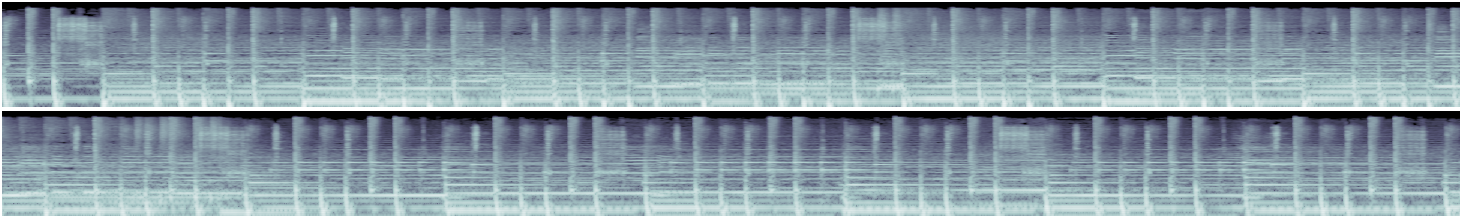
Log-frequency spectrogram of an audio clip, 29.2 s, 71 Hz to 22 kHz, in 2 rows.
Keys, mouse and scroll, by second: 1.1-1.7 scroll up 4, 1.4 shift+middle drag, 2.0-2.5 drag, 3.1 click, 7.0-8.8 middle drag, 8.8 scroll down 2, 9.1 KP_1, 9.9 a, 10.3 alt+r, 10.6-11.4 scroll up 7, 11.4 drag, 12.0 scroll down 3, 12.4 r, 15.9-16.3 scroll up 7, 16.4 ctrl+Tab, 16.7 shift+click, 17.2 ctrl+Tab, 18.1 alt+z, 19.0 ctrl+click, 19.4-20.8 middle drag, 20.8 ctrl+click, 21.3 scroll down 2, 22.3 ctrl+click, 22.3 alt+z, 22.5 middle click, 23.1 shift+z, 23.3 scroll up 1, 24.1 scroll down 2, 25.1 alt+z, 26.1 ctrl+click, 26.6 scroll up 2, 26.8 shift+z, 27.4 shift+z, 28.0 scroll down 4.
